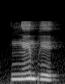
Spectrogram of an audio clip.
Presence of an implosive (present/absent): absent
